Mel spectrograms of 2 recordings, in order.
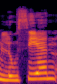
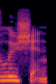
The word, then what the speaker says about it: Lucien: Should we call him Lucien or Lucian? I think it's and how they pronounced it in the audio book was Lucian.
